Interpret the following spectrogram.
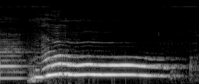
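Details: Male pet Jack Russell Terrier howling on cue when a family member asks him in Dutch to call someone: a short low note slides up into one steady, sustained howl held about a second, then tapering off.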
